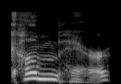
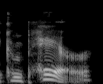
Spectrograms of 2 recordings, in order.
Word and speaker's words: compare: The stress is on the second syllable. We don't say compare, we say compare.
